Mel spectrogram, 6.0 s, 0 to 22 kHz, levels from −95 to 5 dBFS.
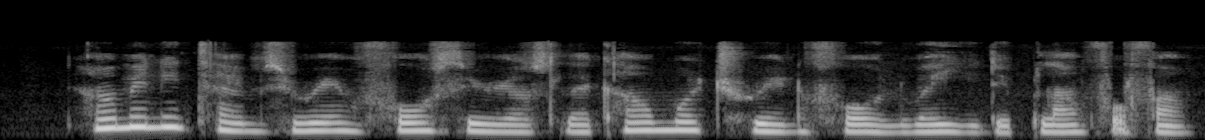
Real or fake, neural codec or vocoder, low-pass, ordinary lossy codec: real; none; 7.2 kHz; AAC, 32 kbps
